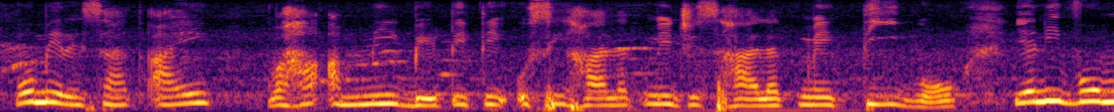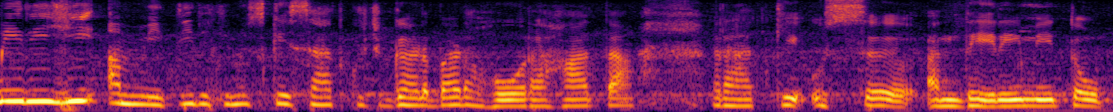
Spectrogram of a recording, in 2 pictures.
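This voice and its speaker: A woman's voice: mid-range voice, warm tone, a little hiss or hum. A woman telling her own horror story in a rambling, unscripted, conversational way.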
